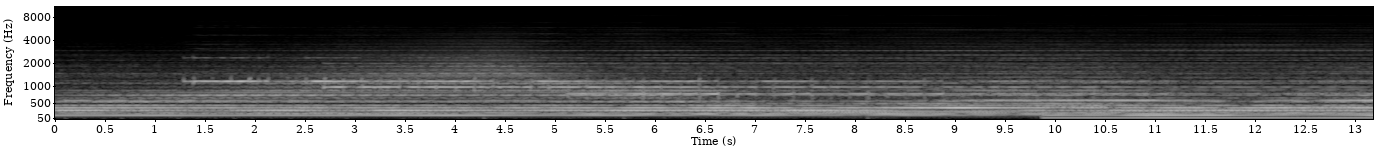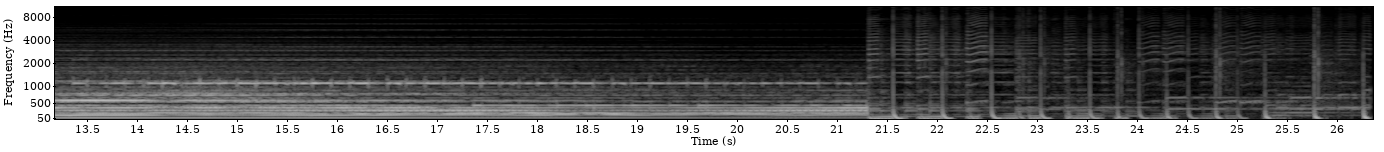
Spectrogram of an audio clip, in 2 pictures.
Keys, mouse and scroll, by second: 4.1 click, 4.1 click, 4.6 j, 4.6 click, 7.6 scroll down 1, 8.2-9.5 scroll, 11.7 v, 12.5-12.8 scroll down 1, 18.7 scroll up 1, 19.5 space, 19.7 click, 20.0 space, 23.8 scroll down 1.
